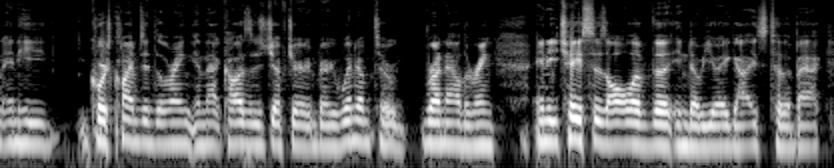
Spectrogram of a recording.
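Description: A man hosting a podcast, recapping an old wrestling show in a rambling, casual way with many fillers and self-corrections. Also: medium pitch. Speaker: podcast host.

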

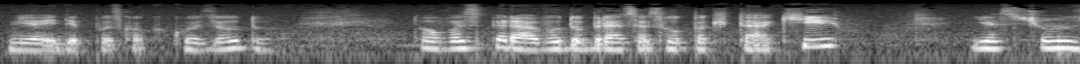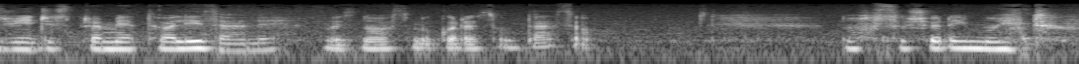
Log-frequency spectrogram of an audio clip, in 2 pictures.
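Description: Young São Paulo woman, casual home vlog, chatty and emotional, slightly gravelly voice. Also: mid-range voice, little pitch movement, brisk, slight background noise. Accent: Brazilian Portuguese, São Paulo. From Brazil. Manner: chatty and emotional, often drops to a soft murmur. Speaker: vlogger. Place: home, indoors.

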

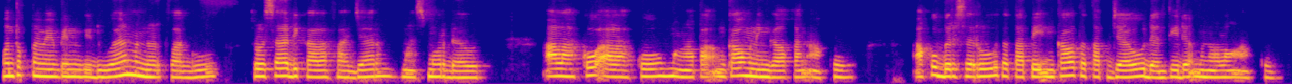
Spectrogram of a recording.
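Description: A woman reads a scripture passage aloud to the group, slowly and carefully. She sits away from the microphone, and her voice comes through muffled and dull. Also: medium pitch, steady tone, vocal fry. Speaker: participant reading scripture. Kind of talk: reading aloud.

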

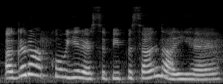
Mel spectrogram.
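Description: High-voiced woman hosting a cooking video. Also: unhurried, a little hiss or hum. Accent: Pakistani Urdu. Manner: calm, instructive, addresses viewers directly. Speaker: cooking channel host. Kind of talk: step-by-step recipe voice-over.

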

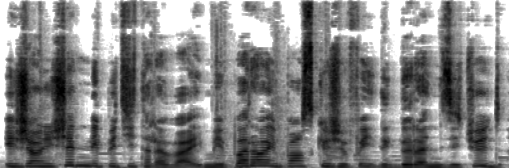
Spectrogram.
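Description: A woman's voice: medium pitch, moderate pace, darkish tone, soft background music, natural voice. Woman voicing a blunt young russian woman, russian accent, dry, unimpressed. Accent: Russian, put on.

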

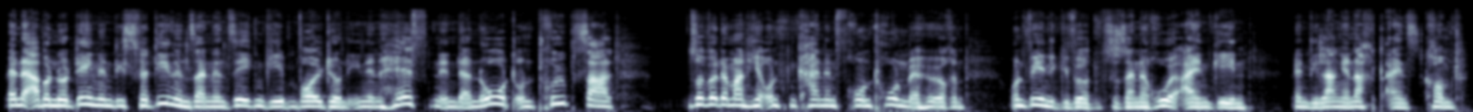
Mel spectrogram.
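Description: Man doing a shrill pious old aunt. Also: a little fast, dry recording, clean studio sound, natural voice. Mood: fervent. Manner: fervent, exclaiming, invoking God. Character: pious, emotional elderly aunt.

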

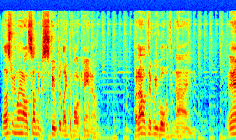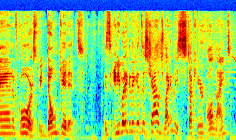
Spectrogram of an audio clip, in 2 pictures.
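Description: A young man giving gameplay commentary, ranting and yelling at the game in frustration. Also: high-pitched, expressive, quick pace, faint music behind. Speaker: gaming YouTuber.

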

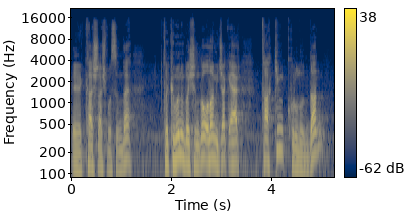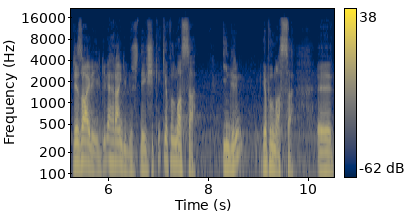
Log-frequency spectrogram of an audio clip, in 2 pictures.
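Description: A man presents sports news in a broadcast style. His voice sits at a middling pitch as he reads through press reports and relays them to viewers. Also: a little mellow.

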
